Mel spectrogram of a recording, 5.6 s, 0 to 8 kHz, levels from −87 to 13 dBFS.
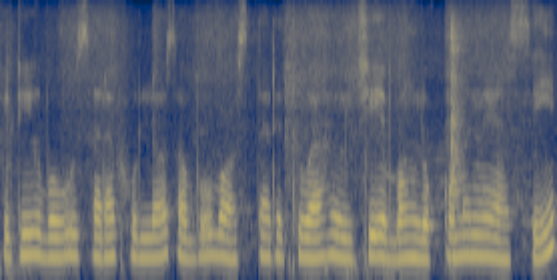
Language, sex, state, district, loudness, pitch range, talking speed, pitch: Odia, female, Odisha, Khordha, -17 LUFS, 165-180 Hz, 130 wpm, 170 Hz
